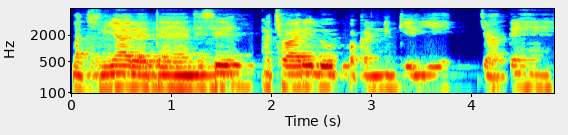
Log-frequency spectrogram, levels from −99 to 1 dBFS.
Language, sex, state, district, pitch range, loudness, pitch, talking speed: Hindi, male, Bihar, Jahanabad, 125-135 Hz, -14 LUFS, 130 Hz, 135 wpm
